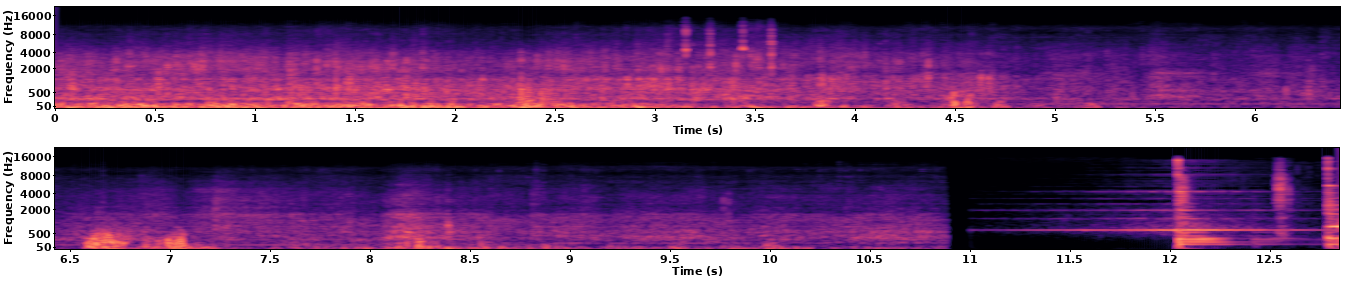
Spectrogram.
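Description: Wind rushing over the microphone of a camera mounted on a moving mountain bike, mixed with tyre and road noise. It is loudest in the first few seconds, then eases, with a few short knocks from the bike. It cuts out near the end, and music begins.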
